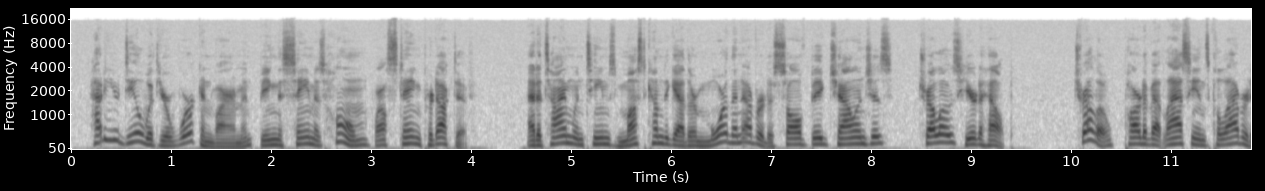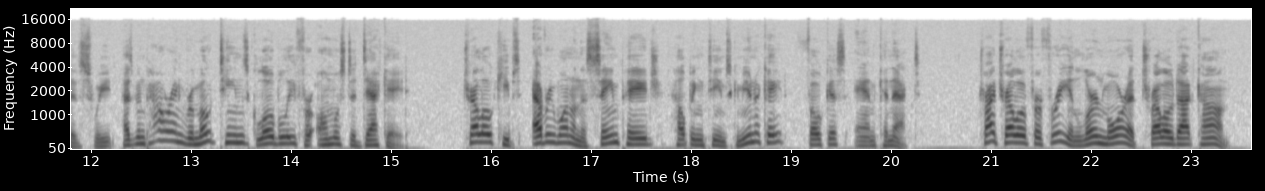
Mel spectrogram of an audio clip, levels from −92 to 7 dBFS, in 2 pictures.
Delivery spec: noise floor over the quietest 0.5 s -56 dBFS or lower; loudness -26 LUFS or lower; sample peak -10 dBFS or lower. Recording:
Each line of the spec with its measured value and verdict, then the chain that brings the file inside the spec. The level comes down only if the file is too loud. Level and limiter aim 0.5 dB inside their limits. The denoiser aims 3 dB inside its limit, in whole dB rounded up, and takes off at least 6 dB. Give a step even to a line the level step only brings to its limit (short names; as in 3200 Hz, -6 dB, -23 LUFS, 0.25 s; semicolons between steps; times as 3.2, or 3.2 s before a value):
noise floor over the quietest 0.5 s -48 dBFS: fail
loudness -22.5 LUFS: fail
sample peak -4.5 dBFS: fail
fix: denoiser 7 dB, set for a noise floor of -48 dBFS; gain -4 dB; limiter -10.5 dBFS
